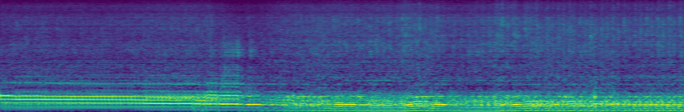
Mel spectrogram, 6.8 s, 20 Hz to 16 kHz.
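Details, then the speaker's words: 1978 Kawasaki KZ650 C four-cylinder, first start after at least 5 years unrun, on a temporary fuel supply with vacuum pipe blocked: loud, raspy idle with blips settling to an even beat while warming; runs cleanly but the exhaust is very noisy. "i'll drop this off while i get some warmth in the engine well that's a bit of a result um if i could criticize it this is one noisy motorcycle"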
